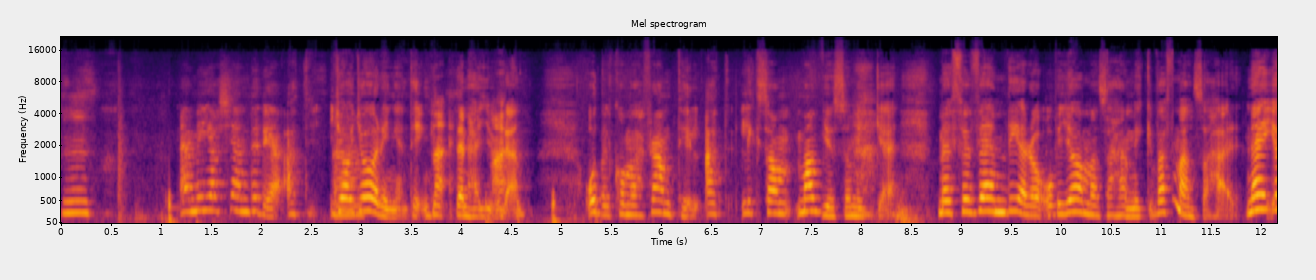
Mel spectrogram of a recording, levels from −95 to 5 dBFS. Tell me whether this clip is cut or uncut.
cut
